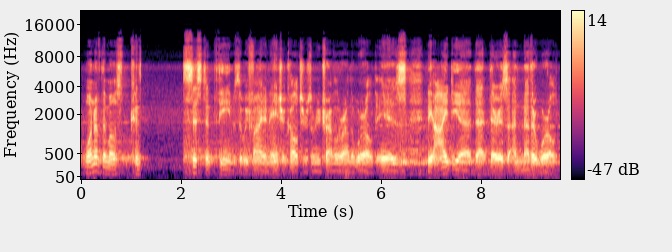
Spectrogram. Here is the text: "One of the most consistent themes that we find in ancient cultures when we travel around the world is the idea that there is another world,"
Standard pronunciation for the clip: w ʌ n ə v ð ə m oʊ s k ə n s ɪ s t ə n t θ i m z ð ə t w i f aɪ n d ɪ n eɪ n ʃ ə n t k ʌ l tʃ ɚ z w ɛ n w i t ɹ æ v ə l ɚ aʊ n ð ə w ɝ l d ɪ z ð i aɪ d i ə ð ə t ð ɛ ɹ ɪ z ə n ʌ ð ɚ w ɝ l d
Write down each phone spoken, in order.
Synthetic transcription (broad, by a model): w ʌ n ə v ð ə m oʊ s k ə n s ɪ s t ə n θ i m z ð ə t w i f aɪ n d ɪ n eɪ n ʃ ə n k ʌ l tʃ ɚ z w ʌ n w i t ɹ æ v l ɚ aʊ n ð ə w ɝ l d ɪ z ð i aɪ d i ə ð ə t ð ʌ ɹ ɪ z ə n ʌ ð ɚ w ɝ l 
